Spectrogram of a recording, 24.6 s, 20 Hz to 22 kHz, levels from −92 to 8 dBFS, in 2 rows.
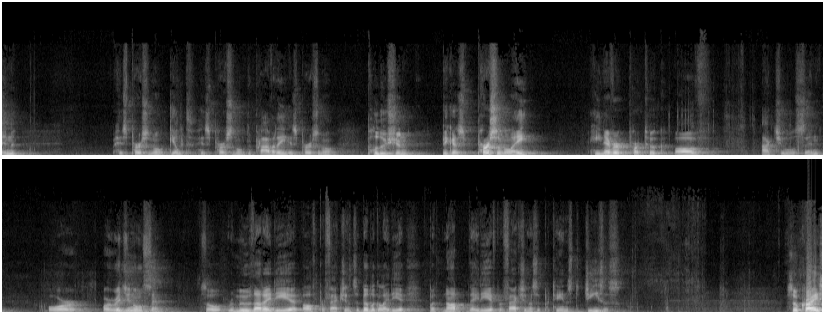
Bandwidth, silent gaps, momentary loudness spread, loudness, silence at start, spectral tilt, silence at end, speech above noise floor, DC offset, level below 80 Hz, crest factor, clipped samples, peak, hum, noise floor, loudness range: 16 kHz; none; 16 LU; -22 LUFS; 0 s; -6 dB/octave; 0 s; 37 dB; under 0.1%; -56 dBFS; 22 dB; under 0.1%; 0 dBFS; none; -58 dBFS; 9 LU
